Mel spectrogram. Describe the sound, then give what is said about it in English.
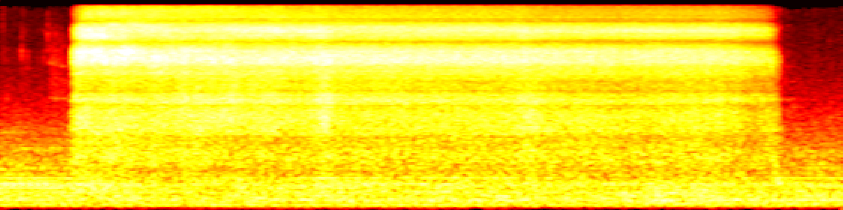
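A voice holds an unvoiced TH consonant as a steady, breathy hiss lasting about five seconds, starting and stopping abruptly with no voicing. “I'm going to say and hold each sound. Join me if you can. Unvoiced TH.”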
